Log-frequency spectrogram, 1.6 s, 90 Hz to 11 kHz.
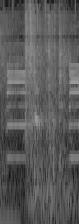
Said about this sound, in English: The scene near Northwest 4th Street and 3rd Avenue. Everybody was coming out of the balconies because they were hearing all the alarms and the sudden crashing back and forth of this drunk driver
